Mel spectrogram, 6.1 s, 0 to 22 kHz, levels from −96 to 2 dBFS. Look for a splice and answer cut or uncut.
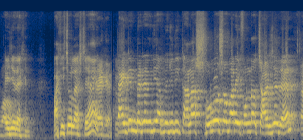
cut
